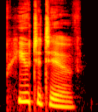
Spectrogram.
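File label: "putative", English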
